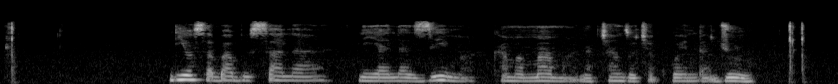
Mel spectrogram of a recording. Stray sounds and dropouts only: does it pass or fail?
pass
